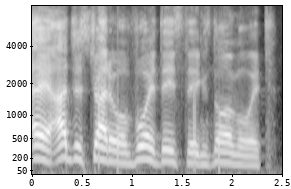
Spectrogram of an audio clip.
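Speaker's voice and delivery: put-on loud, heavily laid-on New York Italian accent. Voicing Buppito as he answers a player: New York Italian voice. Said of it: "New York Italian at that".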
